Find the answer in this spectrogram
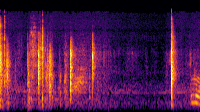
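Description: A large folded paper poster being unfolded by hand, with a string of short rustles and crinkles in the first two seconds and one sharp snap of the paper near the end.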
